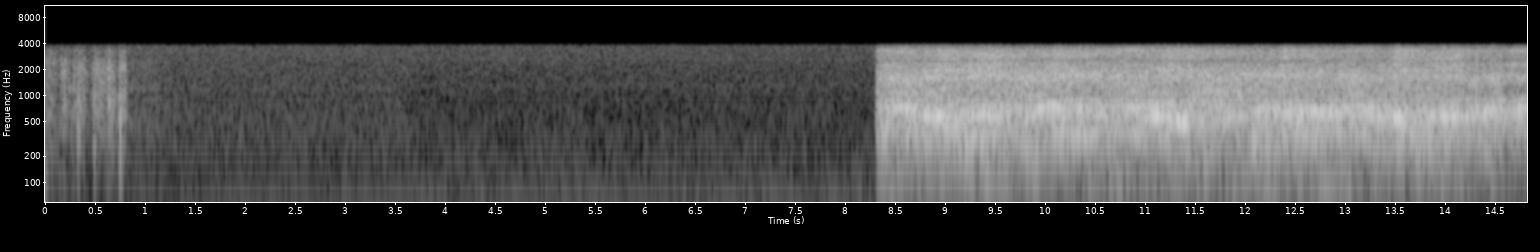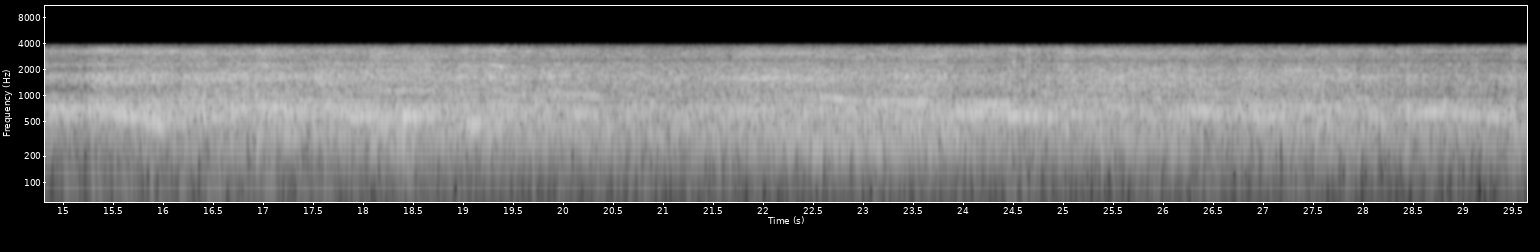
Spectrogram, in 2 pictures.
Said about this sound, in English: So anyway, we're going to go to New York and listen to the goings-on with the Times Square crowd.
